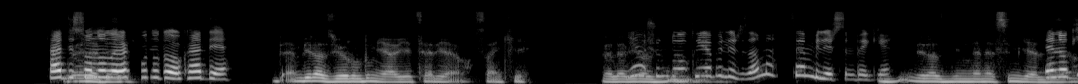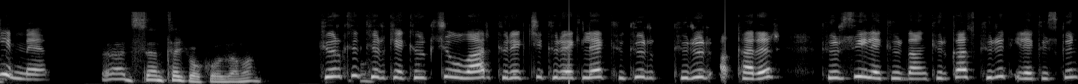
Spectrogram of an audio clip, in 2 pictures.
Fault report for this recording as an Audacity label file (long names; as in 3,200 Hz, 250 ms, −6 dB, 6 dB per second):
16.470000	16.470000	click −10 dBFS
18.030000	18.030000	click −12 dBFS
